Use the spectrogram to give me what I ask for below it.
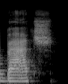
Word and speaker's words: Bach: Used to be the only flower essence you could get were the Bach essences or Batch. If you were in Europe you would pronounce his name Batch.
